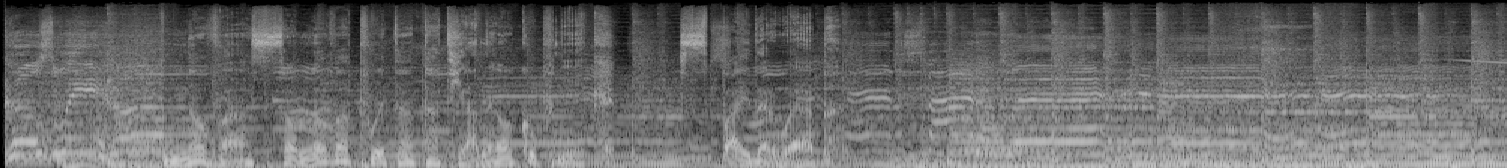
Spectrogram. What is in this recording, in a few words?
Male VO Commercial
